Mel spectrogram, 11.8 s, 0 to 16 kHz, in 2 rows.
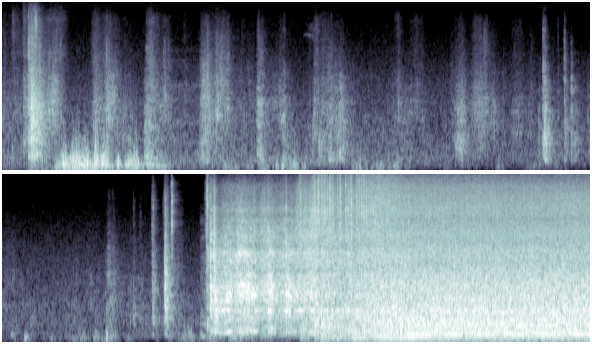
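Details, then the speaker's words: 1986 Jeep XJ 2.5L after repairing the DC idle speed control motor with a new rear bushing: clicks, then start-up at a slightly raised idle that creeps back down, showing the motor working properly. "and what happens is when you start it it gives it a little bit higher of an idle and then as you heard after I started the idle Creek back down so this thing's working pretty good"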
